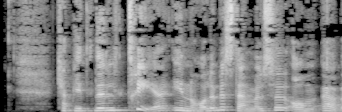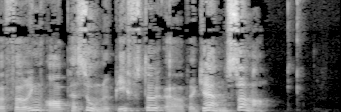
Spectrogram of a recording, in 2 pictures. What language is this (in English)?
Swedish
